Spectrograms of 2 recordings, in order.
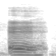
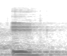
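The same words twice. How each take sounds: First: "E" as an open "é", as in "pé". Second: "E" as a closed "ê". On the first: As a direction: say the letter E with an open vowel. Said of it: "é o som de E". ("E" aberto, som de "é") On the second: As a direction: narrow the vowel E to "ê". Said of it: "fica mais fechado". ("E" fechado, som de "ê") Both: Shown as a demonstration.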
